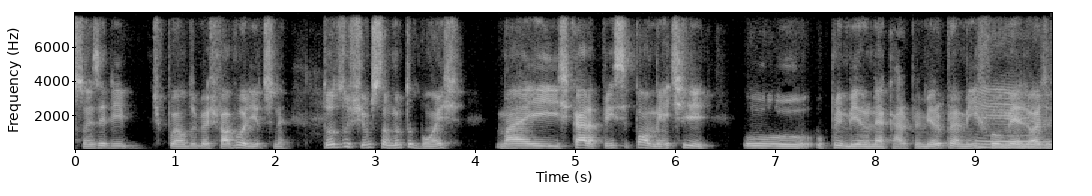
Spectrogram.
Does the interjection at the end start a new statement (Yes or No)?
Yes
